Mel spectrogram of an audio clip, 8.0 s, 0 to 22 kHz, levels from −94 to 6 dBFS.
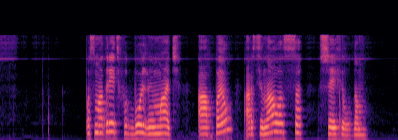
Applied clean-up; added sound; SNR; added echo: neural mask model RNNoise.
